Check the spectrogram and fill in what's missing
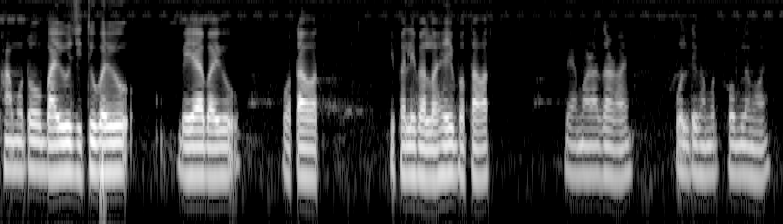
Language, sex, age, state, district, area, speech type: Assamese, male, 30-45, Assam, Darrang, rural, spontaneous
